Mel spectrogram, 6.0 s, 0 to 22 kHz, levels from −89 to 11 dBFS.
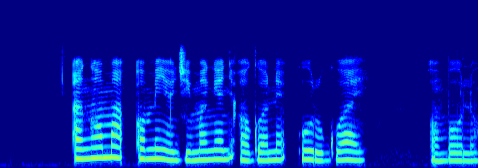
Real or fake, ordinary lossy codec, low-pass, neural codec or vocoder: real; none; 7.2 kHz; none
